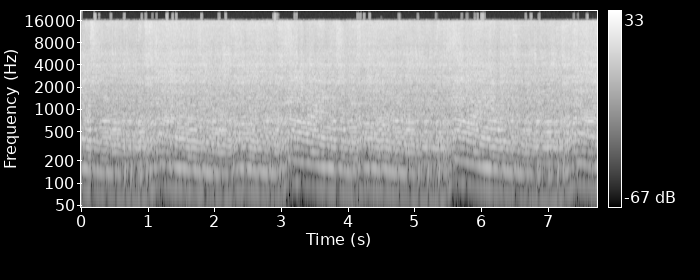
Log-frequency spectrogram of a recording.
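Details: 2000 Suzuki RM250 two-stroke (249cc), unrun two years, fresh premix fuel, cleaned carb, good compression: very loud raw crackling exhaust with a ragged blat as it revs; big split in the expansion chamber, basically straight-piped, needs welding.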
